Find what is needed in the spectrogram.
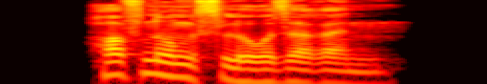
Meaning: inflection of hoffnungslos: 1. strong genitive masculine/neuter singular comparative degree 2. weak/mixed genitive/dative all-gender singular comparative degree
- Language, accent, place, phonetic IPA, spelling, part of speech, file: German, Germany, Berlin, [ˈhɔfnʊŋsloːzəʁən], hoffnungsloseren, adjective, De-hoffnungsloseren.ogg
